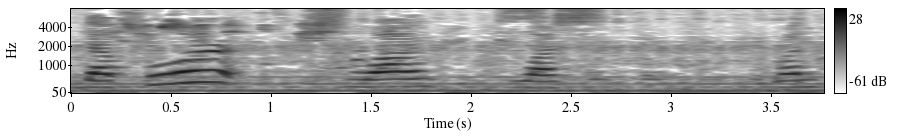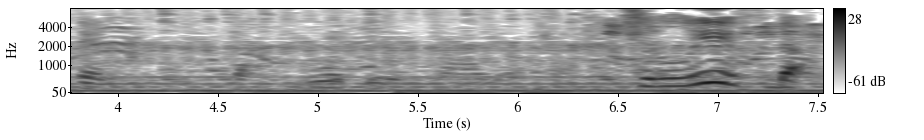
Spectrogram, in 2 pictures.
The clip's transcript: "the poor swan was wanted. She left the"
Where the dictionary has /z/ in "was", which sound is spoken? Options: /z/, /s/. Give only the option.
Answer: /s/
